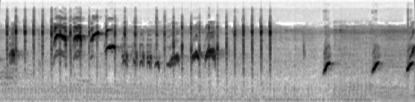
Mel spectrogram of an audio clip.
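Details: Wild greater green leafbird song, full of varied fill phrases, used to provoke other birds to answer: rapid dry ticking series mixed with slurred whistles, then a pause and three rising whistled notes.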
